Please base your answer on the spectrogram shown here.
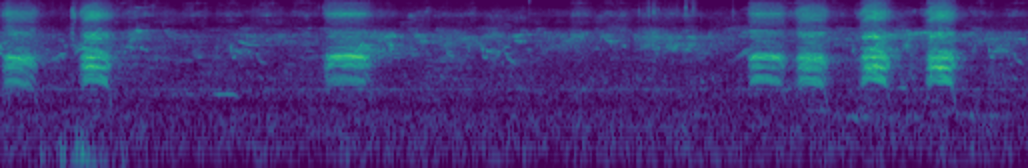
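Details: Crows fighting for food give harsh, raspy caws, a single caw followed after a pause by a second one, then a rapid burst of four caws near the end, over steady background hiss and faint small-bird chirps.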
